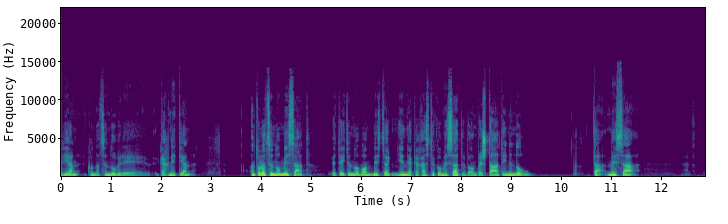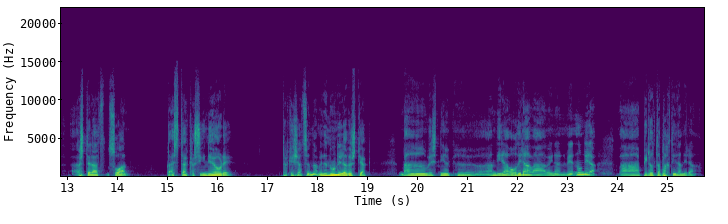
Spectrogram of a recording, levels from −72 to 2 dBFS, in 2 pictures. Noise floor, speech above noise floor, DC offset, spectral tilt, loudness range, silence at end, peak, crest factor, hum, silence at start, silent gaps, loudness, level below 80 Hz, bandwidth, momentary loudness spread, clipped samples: -63 dBFS; 47 dB; under 0.1%; -7 dB/octave; 7 LU; 0.2 s; 0 dBFS; 16 dB; none; 0 s; none; -17 LUFS; -38 dBFS; 13.5 kHz; 14 LU; under 0.1%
